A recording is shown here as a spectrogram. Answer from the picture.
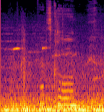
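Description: Babbacombe Cliff Railway funicular car running down its track, a steady low rumble, with a short voice about a second in.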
